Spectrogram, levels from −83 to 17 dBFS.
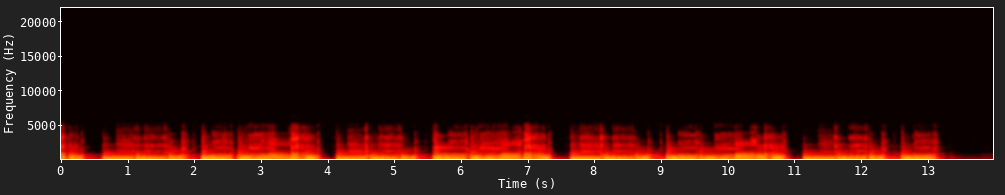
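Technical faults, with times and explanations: No technical faults can be heard anywhere in the recording, and the signal stays continuous throughout.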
